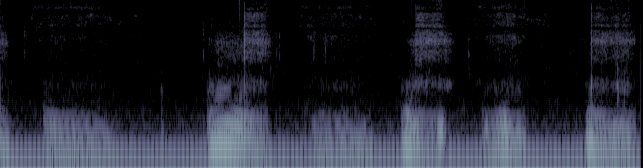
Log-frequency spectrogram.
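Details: Sleeping domestic cat at home, snoring loudly in a way likened to a human's; a rumbling, harmonic snore about once a second, some louder than others, over a steady low hum.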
